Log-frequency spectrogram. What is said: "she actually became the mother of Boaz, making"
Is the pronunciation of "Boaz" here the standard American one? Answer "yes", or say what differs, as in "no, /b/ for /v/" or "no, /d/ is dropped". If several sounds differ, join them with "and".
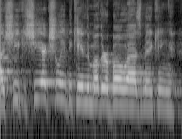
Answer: yes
